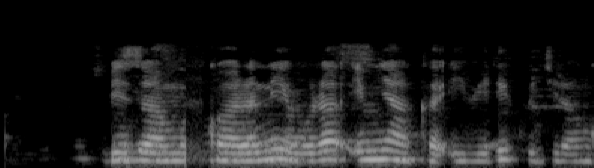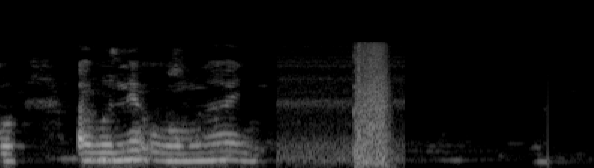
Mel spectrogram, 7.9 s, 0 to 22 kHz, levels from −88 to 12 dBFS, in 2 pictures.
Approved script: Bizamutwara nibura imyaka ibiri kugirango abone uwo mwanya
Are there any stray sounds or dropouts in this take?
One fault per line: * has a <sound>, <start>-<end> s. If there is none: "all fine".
* has a dropout, 1.2-1.4 s
* has a cough, 6.3-6.6 s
